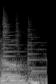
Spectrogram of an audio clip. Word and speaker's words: rho: Yang keempat ada mass density, lambangnya seperti ini ya, atau dibacanya rho.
